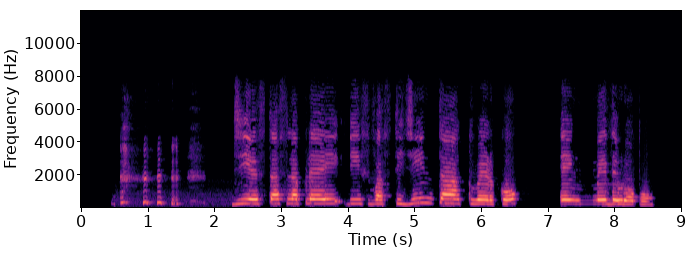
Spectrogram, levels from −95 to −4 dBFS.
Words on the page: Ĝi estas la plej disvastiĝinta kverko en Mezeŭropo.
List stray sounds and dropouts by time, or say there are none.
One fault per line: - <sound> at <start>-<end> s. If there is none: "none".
- laugh at 0.6-1.9 s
